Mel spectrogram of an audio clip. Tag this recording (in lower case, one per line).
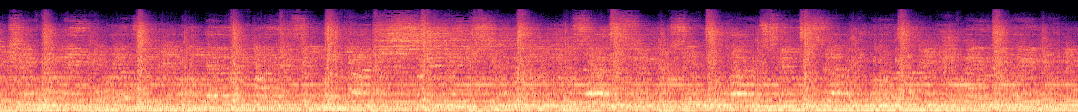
music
